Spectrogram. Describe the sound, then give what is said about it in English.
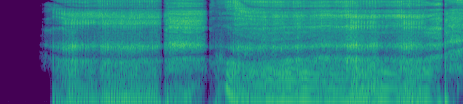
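A dog named Buck growls in a low, steady rumble for about four seconds while lowering his head, pausing briefly midway before the deep, raspy snarl resumes and holds until the end. “Buck was now growling and lowering his head.”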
